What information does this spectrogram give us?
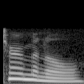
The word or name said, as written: terminal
